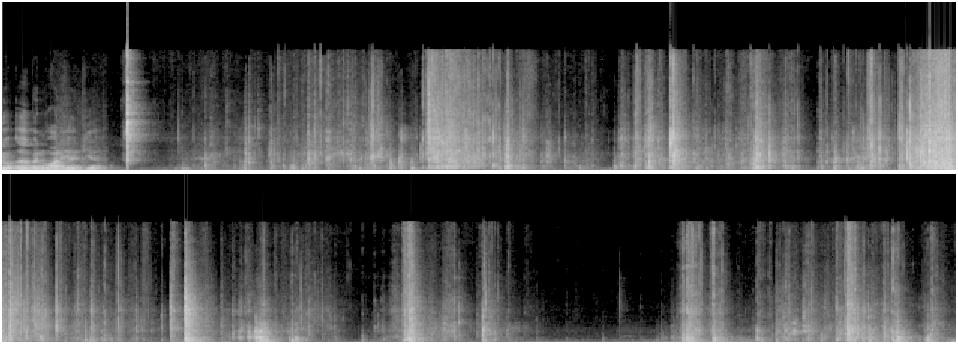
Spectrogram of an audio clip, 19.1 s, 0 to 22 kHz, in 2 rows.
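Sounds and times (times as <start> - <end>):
plastic bag crinkling: 1.7 - 14.7.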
